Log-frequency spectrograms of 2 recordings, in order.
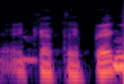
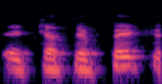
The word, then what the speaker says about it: Ecatepec: Espero que haya pronunciado bien Ecatepec. – Mm, mm, lo dijiste súper bien. Ecatepec está.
